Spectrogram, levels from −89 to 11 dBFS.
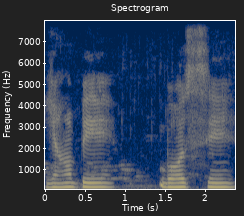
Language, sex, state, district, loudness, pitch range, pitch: Hindi, female, Bihar, Saharsa, -24 LUFS, 190-200 Hz, 195 Hz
